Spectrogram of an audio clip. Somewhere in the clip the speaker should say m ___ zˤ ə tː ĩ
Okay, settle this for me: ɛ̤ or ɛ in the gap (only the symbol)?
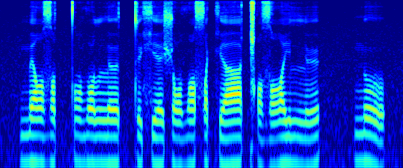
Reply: ɛ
